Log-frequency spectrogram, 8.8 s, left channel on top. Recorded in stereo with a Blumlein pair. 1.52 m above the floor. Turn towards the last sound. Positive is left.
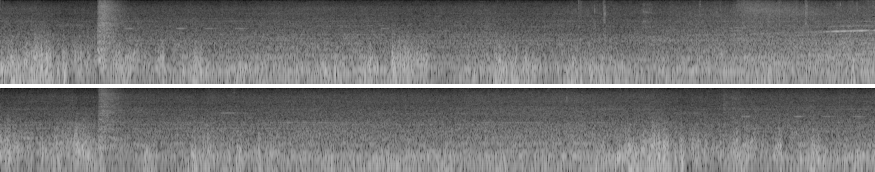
turn(degrees=50)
